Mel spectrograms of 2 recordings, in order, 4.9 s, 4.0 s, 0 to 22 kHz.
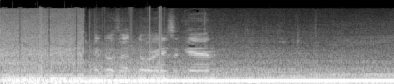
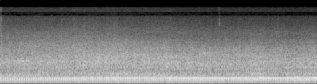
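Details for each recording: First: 2006 Nissan Sentra SE-R Spec V, built turbo engine (GT35R, e85 tune, C1 cams), freshly rebuilt: heavy drone with uneven, lumpy pulsing; tuner suspected cam timing, and the cam phaser O-rings were found failed under the top timing cover. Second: 2006 Nissan Sentra SE-R Spec V, built turbo four-cylinder (GT35R, e85 tune), idling after a machine-shop rebuild and reinstall: smooth, even drone with a steady low hum and no knocks or ticks; sounds healthy.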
